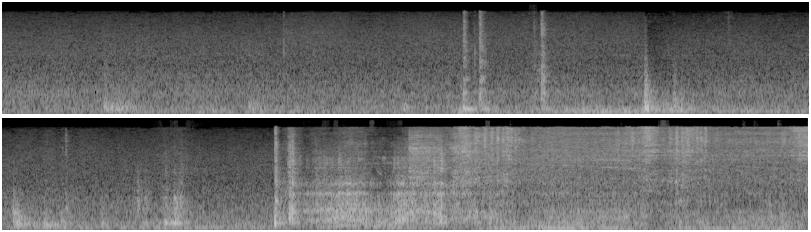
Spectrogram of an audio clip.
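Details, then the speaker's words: Old positive-ground Nash, recorded from a tripod at the engine in rain: a few cranking clicks, then the engine fires and settles into a steady even idle; runs great. "now is that thing just purr or what I'm so happy it runs great"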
